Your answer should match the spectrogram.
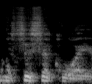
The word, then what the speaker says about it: Missisquoi: Missisquoi. That's how you pronounce it? Yeah, not Missisquoi or whatever.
